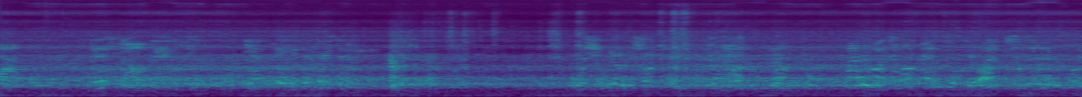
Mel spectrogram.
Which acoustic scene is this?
bus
